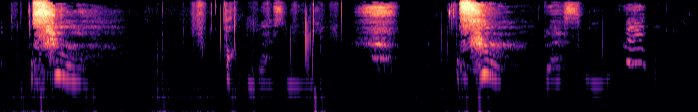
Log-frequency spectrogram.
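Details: Two loud, explosive sneezes from a compilation of TikTok sneezing clips, each with a sharp intake before it and a few soft voiced sounds between them.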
